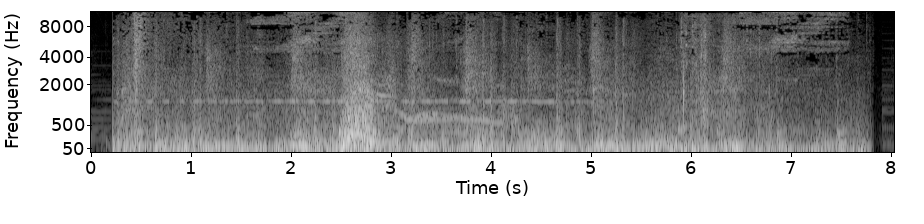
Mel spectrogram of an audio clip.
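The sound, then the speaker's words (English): A hack-and-slash video game sound of coins and collectibles being spat out by dying enemies and hoovered up: a loud, dense, continuous clattering whir with a brief gliding tone midway, cutting off abruptly after about eight seconds. “Yeah, they that's the sound of the your their collectibles being spat out serious?”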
